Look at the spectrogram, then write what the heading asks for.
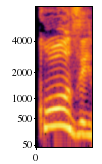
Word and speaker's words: козы: Ал егер бірнеше коза болатын болса, онда козы болады. Козы ударение бірінші буынға оға түсіп тұр.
